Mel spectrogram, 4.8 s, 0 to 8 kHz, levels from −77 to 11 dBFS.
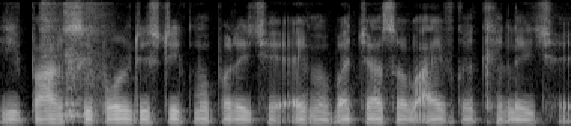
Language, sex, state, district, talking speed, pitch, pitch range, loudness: Maithili, male, Bihar, Supaul, 175 wpm, 90 Hz, 85-95 Hz, -20 LUFS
